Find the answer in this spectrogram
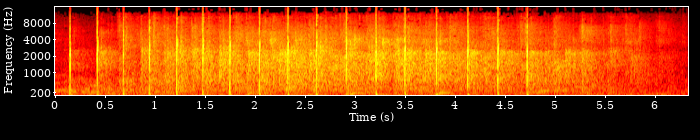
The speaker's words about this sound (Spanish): Podéis aplaudir.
